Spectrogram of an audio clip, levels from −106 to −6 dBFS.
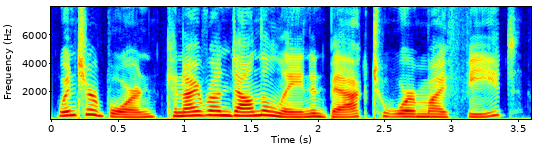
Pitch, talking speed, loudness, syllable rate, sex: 230 Hz, 215 wpm, -16 LUFS, 4.7 syllables/s, female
